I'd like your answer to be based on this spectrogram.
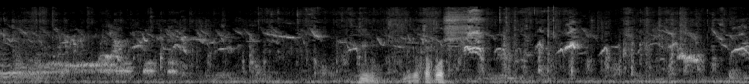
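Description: Hungry native chickens in a farm pen cluck noisily at feeding time, several birds overlapping with a brief burst of wing flapping, while someone speaks intermittently nearby.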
